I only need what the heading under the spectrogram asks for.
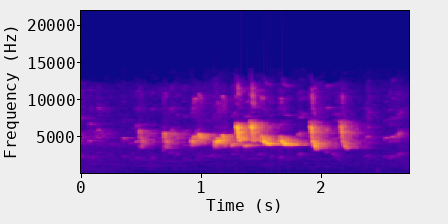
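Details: Caged Horsfield's bush lark of the aliena subspecies from Papua, described as a lively singer, gives a continuous high chattering phrase of rapid buzzy notes lasting about two seconds, steady and loud, with faint low hum beneath.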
